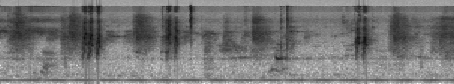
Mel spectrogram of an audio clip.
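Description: A caged small bird giving short, sharp calls in quick clusters, three times, over a steady low hum.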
